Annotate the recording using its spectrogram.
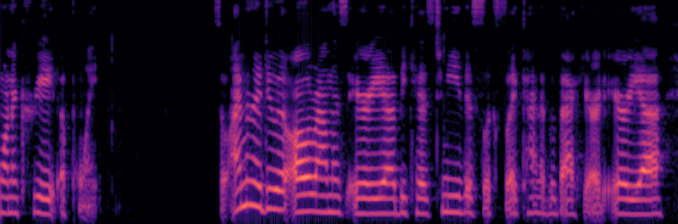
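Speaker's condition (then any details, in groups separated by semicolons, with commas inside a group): No condition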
